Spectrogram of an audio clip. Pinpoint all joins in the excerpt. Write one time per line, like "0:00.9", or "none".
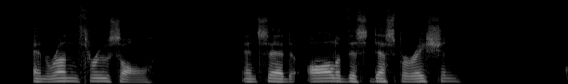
0:03.0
